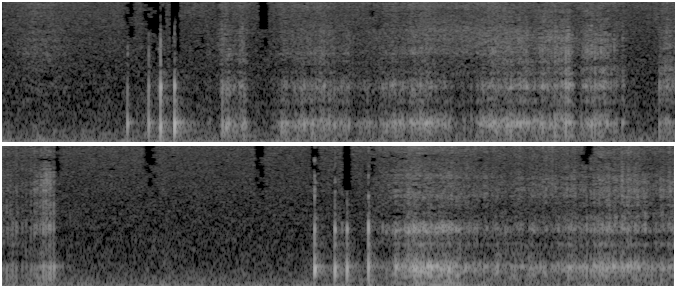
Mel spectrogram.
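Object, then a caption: Cloth-covered hardcover book. Fingernails tap and scratch the top cover of a red cloth-covered hardcover book held flat, with the thumb holding the spine. Quick clusters of soft, dull taps are mixed with gritty, rustling scratches that hum with a mid-range tone. The sound is quiet and close, and each tap dies away almost at once.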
